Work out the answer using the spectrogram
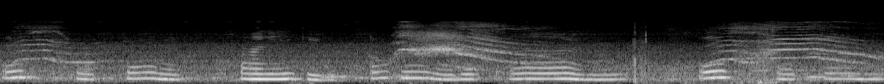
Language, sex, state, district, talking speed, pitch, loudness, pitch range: Hindi, female, Madhya Pradesh, Umaria, 95 wpm, 260 Hz, -16 LUFS, 245-290 Hz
